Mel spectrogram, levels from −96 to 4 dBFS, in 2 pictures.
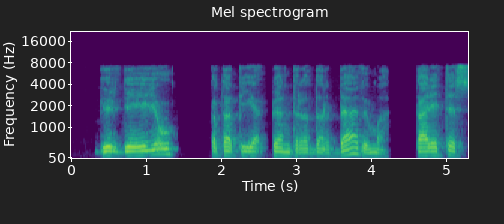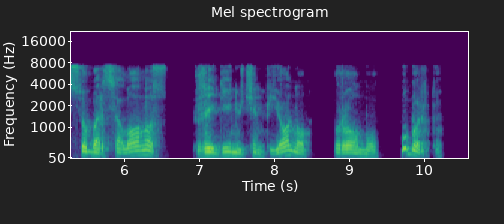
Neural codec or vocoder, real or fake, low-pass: codec, 16 kHz, 16 kbps, FunCodec, trained on LibriTTS, 50 frames a second; fake; 7.2 kHz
